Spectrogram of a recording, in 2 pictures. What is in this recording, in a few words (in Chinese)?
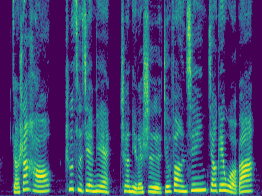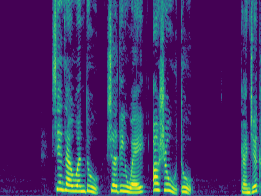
车载音频样音缩混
